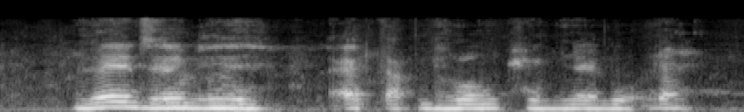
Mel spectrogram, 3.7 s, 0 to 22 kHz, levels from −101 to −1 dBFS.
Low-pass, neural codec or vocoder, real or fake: 10.8 kHz; codec, 24 kHz, 3 kbps, HILCodec; fake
